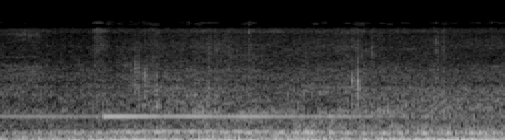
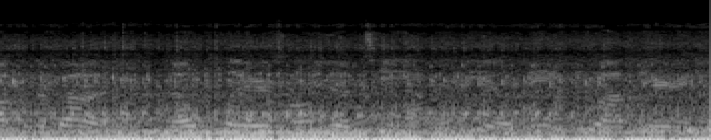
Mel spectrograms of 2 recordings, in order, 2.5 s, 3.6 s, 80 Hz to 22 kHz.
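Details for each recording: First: Cadillac CTS-V3 LT4 6.2L supercharged direct-injection V8 at idle, smoking and smelling of fuel: deep lumpy, unsteady rumble under faint whine; rough idle misfire from stuck/leaking fuel injectors, two later replaced. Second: Cadillac CTS-V3 LT4 6.2L supercharged V8 after replacing two leaky stuck fuel injectors that caused rough running, smoke and misfire, plus colder NGK plugs and oil change: deep, steady rumble, even pulse, no ticking or stumble.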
